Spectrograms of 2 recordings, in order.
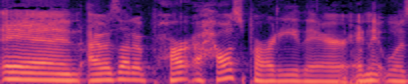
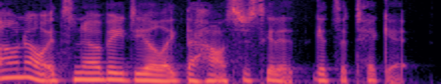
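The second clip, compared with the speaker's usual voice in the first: ordinary talk, nothing marked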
